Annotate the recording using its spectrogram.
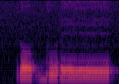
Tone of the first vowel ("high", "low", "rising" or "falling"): low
